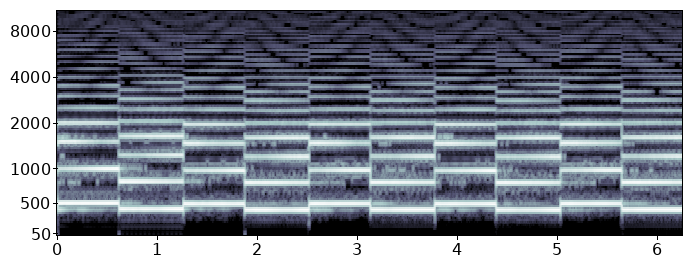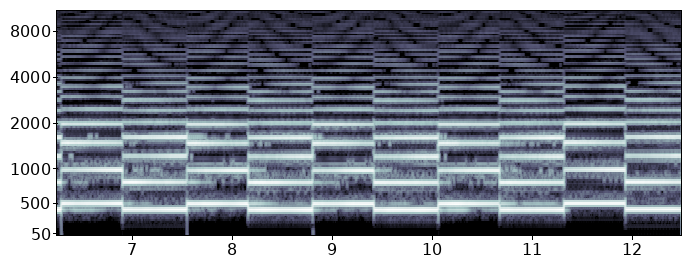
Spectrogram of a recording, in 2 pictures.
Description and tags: Krankenwagen.
Made with an Arp Odyssey (synthesizer)
ambient, arp-odyssey, sounds, synth-made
